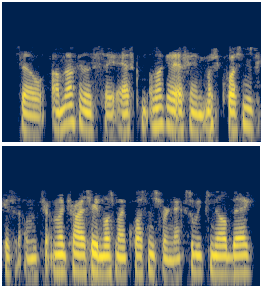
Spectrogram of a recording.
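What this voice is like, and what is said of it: Quiet, half-whispered speech. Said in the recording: “If it sounds like I'm talking quiet ... So I'm trying to like kind of half whisper, half talk. So if it sounds a little weird, that's why”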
